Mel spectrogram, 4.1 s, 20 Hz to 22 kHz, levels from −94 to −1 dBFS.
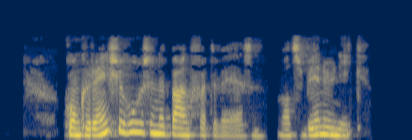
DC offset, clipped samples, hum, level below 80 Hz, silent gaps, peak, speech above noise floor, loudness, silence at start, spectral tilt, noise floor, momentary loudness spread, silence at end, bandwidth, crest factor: under 0.1%; under 0.1%; none; -58 dBFS; 2.68-2.77 s; -2 dBFS; 28 dB; -17 LUFS; 0.35 s; -6 dB/octave; -45 dBFS; 15 LU; 0.5 s; 7.4 kHz; 16 dB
